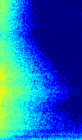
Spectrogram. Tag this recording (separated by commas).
Hands, Clapping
